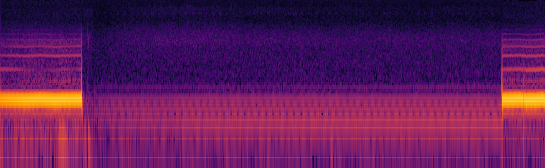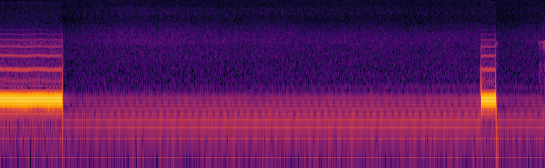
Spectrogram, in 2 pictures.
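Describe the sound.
A telephone ringback tone sounds while a call is being placed. Steady, buzzy one-second tones are separated by about four seconds of quiet line hiss, with two full tones and a third cut short at the end.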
